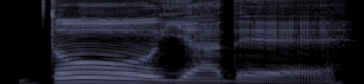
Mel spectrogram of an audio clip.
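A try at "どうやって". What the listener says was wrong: Doyatte. With a T, yes.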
